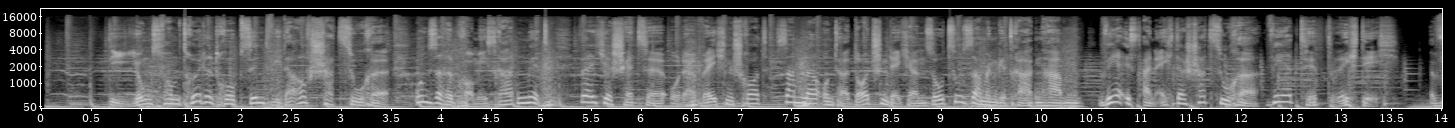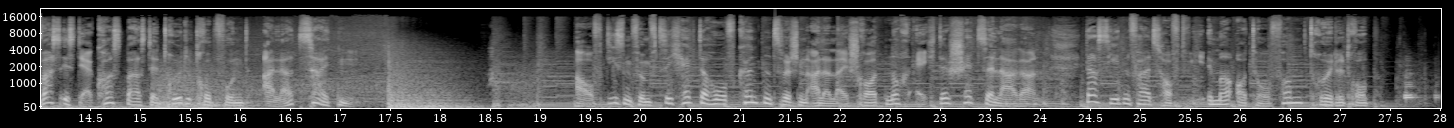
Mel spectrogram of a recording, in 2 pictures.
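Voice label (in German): Kommentar Dynamisch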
